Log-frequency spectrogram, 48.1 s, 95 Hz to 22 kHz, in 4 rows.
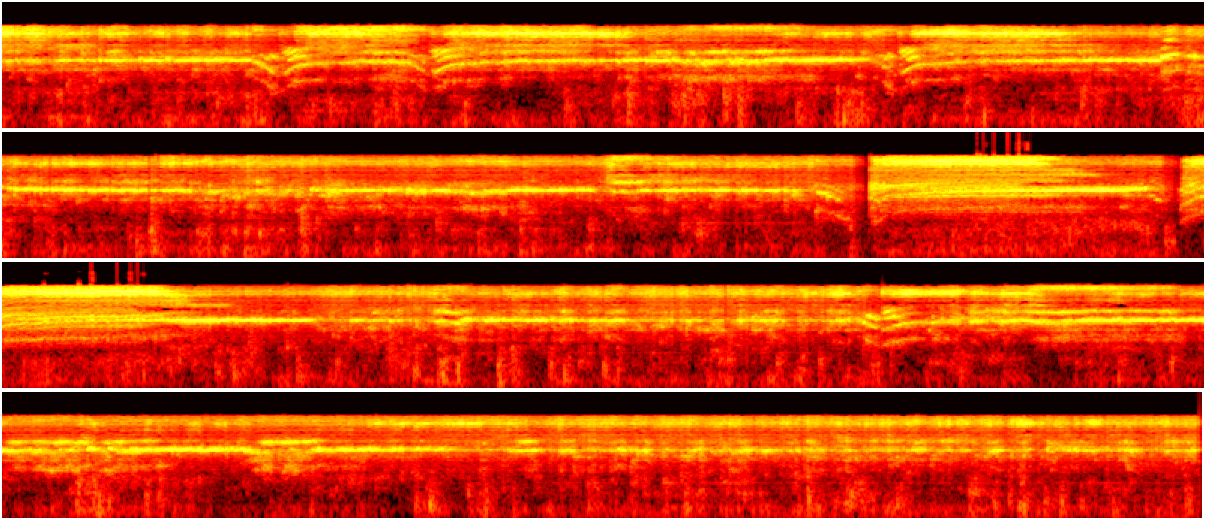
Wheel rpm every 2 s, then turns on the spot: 230, 190, 200, 230, 200, 240, 240, 230, 230, 220, 150, 180, 190, 230, 230, 240, 220, 230, 220, 230, 230, 230, 230, 230.
none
